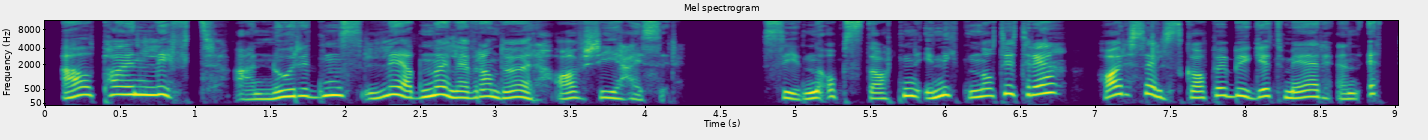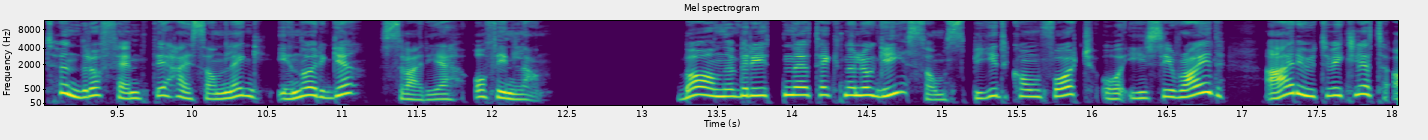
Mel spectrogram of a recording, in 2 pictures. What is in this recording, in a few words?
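Norwegian corporate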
